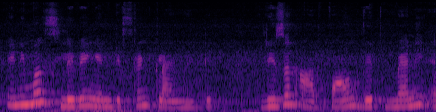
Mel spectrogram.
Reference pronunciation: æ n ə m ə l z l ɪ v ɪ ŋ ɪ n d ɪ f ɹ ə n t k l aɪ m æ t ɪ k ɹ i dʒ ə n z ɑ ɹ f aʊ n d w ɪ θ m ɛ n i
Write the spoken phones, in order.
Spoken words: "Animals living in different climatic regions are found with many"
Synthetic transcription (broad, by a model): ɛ n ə m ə l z l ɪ v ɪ ŋ ɪ n d ɪ f ɹ ə n t k l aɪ m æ t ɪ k ɹ i z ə n ɑ ɹ f aʊ n d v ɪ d m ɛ n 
